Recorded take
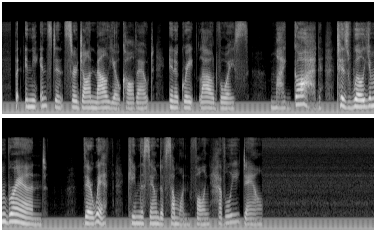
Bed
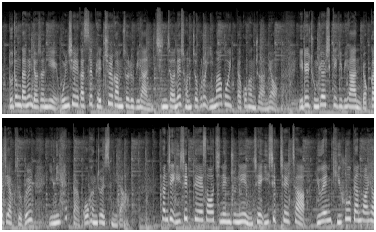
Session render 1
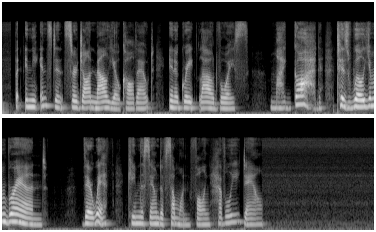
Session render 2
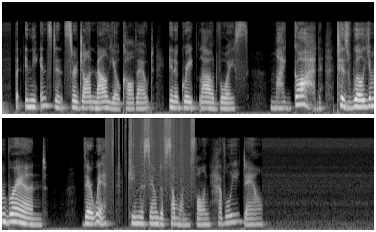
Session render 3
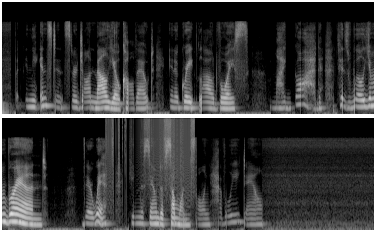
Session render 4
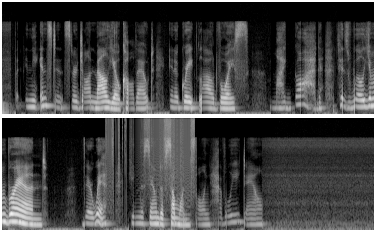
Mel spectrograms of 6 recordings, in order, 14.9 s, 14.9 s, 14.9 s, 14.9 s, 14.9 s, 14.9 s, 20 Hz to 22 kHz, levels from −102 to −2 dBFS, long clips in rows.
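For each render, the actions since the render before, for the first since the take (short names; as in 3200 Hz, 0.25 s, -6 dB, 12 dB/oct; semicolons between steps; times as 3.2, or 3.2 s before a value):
notches 60/120/180/240/300 Hz
9.49–11.28 switching spikes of -30 dBFS
auto swell 0.672 s
gain +8 dB; limiter -3 dBFS, peak gain reduction 1.5 dB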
